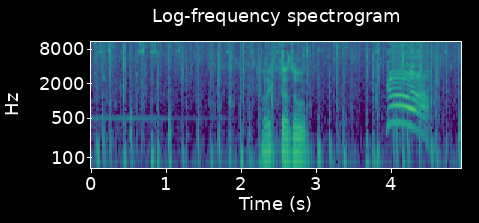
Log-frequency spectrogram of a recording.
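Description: A horse gallops in the medieval video game Kingdom Come: Deliverance, its hooves beating a steady, quick clip-clop throughout while someone speaks over it, with a brief neigh or vocal cry near the end.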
